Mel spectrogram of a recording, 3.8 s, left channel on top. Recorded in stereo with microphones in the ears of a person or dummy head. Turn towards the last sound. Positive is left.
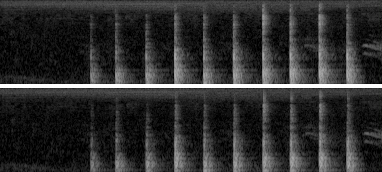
turn(degrees=50)  # may be behind; listen again after turning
